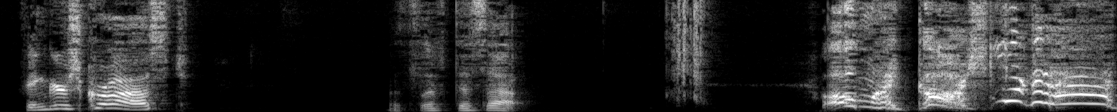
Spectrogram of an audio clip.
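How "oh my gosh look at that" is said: thrilled, bursting excitement, very high, climbing pitch. Lifting up what was just pressed down and seeing how it turned out, excited. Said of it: "sorry, I'm just so excited".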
